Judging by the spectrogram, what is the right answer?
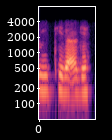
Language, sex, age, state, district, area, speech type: Manipuri, female, 60+, Manipur, Kangpokpi, urban, conversation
